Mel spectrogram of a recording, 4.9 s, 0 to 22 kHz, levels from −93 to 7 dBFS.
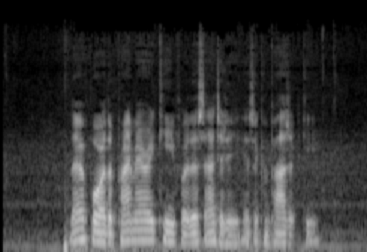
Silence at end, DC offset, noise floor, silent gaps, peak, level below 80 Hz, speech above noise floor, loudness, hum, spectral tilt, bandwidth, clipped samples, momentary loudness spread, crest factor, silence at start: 0.65 s; under 0.1%; -50 dBFS; none; -2 dBFS; -40 dBFS; 30 dB; -20 LUFS; none; -6.5 dB/octave; 14.5 kHz; under 0.1%; 17 LU; 20 dB; 0.85 s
